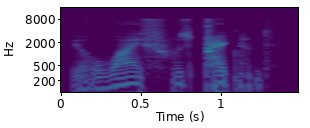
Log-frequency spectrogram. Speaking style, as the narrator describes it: said Gamache, his voice quiet, unnaturally calm

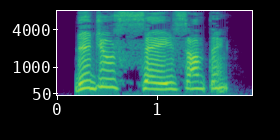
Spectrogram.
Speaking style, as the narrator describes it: Hal croaked

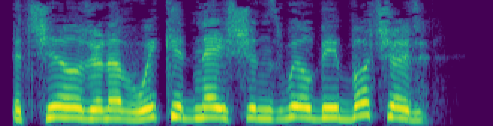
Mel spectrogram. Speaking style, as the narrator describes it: she said in a loud voice

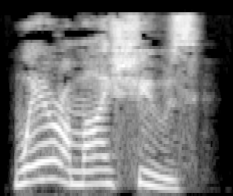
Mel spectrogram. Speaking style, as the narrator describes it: She asks loudly

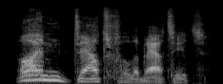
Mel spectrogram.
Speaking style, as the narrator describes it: replied Fagin with a sigh

